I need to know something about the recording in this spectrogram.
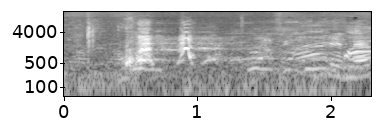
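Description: Border collie barking twice in quick succession, about half a second and about a second in, with people talking.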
